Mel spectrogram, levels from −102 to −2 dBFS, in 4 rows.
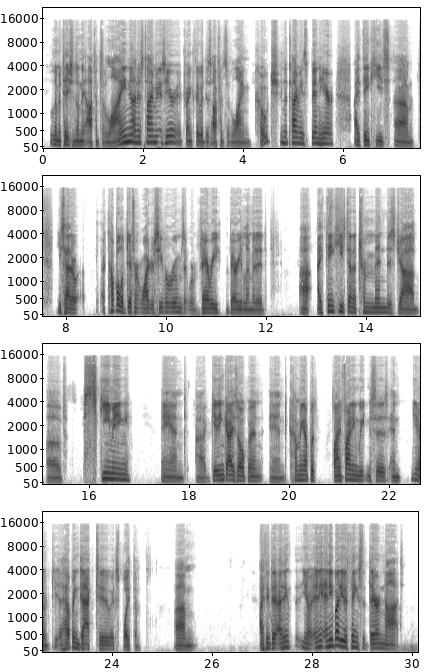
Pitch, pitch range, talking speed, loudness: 120 Hz, 100-135 Hz, 175 wpm, -28 LUFS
